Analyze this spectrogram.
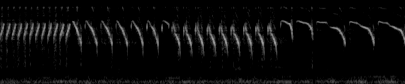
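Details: Canary giving stimulating song: a very fast buzzy trill, then a long series of repeated downslurred whistles that gradually slow, clear and high-pitched, with faint low hum.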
